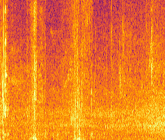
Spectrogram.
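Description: A few short slurps of iced coffee drawn through a plastic straw, over the steady noise of passing street traffic.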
